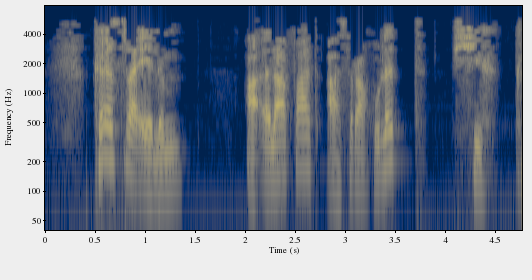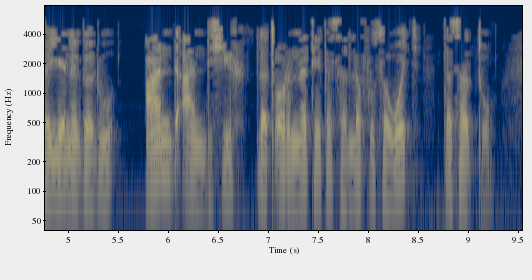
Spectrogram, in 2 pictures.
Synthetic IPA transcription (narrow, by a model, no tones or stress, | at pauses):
kʰəɨsɾaʔe̞lɨm | ʔaʔlafat̪ʔasɾahulət̪ː | ʃɪhkʰəjːɛnəɡəd̪u | ʔand̪and̪ʃɪhlət̪ʼo̞ɾɨnːət̪jɛt̪ʰəsəlːəfusəwːo̞t͡ʃː | t̪ʰəsət̪ʼːṵ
